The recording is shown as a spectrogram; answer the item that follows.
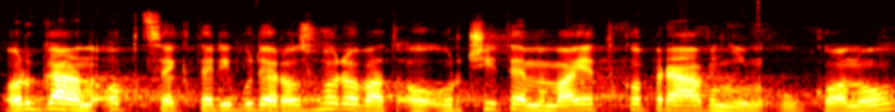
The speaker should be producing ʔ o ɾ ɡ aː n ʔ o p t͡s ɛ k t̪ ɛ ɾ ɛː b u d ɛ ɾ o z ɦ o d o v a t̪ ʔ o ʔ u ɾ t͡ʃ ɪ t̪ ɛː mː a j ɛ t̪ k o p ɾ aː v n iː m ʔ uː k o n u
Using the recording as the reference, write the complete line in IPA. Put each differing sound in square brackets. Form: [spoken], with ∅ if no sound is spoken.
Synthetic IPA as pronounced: ʔ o ɾ ɡ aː n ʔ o p t͡s ɛ k t̪ ɛ ɾ [iː] b u d ɛ ɾ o z ɦ o d o v a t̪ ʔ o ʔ u ɾ t͡ʃ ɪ t̪ ɛː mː a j ɛ t̪ k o p ɾ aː v [ɲ] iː m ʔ uː k o n u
